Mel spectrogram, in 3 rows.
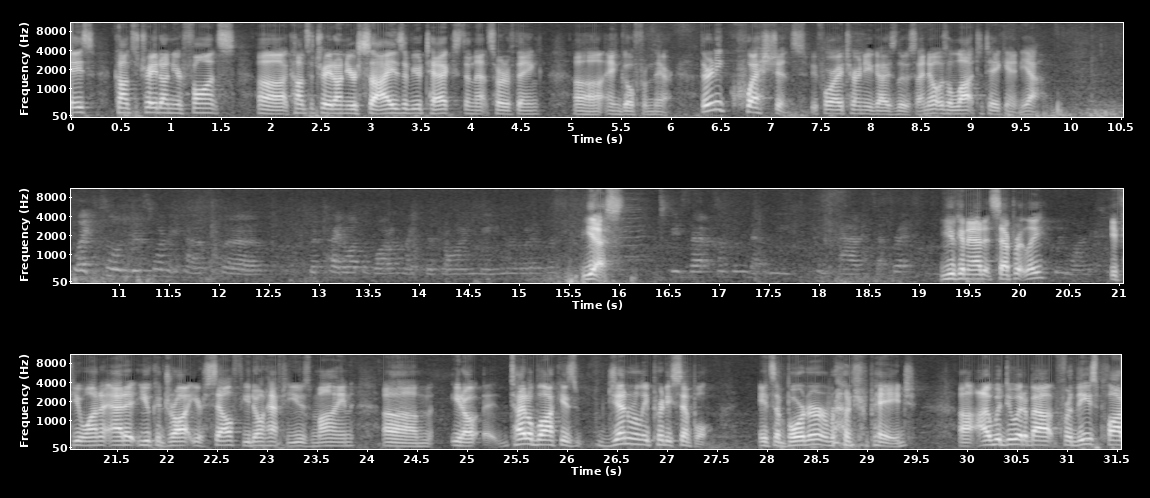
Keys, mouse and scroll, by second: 1.5-2.3 scroll, 2.3-3.2 scroll up 16, 3.2-4.4 scroll up 17, 4.4 scroll down 1, 4.4-8.8 scroll down 2, 8.8-9.5 scroll down 1, 16.1-19.5 scroll down 30, 19.5-22.7 scroll down 3.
